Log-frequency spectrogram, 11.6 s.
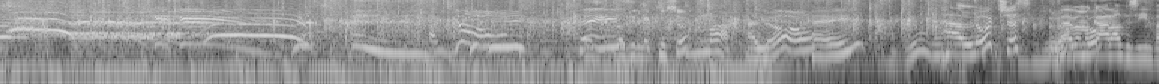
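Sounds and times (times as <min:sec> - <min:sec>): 
audience cheering: 0:00.0 - 0:07.8
audience applause: 0:00.0 - 0:11.5
speech: 0:05.8 - 0:11.5.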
